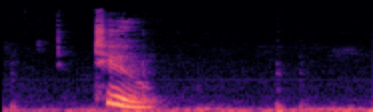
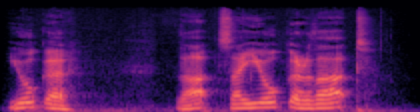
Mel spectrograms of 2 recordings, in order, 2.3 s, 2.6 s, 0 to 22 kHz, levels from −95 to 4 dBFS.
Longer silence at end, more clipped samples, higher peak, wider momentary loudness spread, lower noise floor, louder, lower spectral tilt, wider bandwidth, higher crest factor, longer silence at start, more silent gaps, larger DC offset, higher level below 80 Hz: second, 0 s vs 0.3 s; neither; about the same, -6 dBFS vs -8 dBFS; first, 24 LU vs 11 LU; second, -45 dBFS vs -55 dBFS; first, -22 LUFS vs -25 LUFS; about the same, -5.5 dB/octave vs -5.5 dB/octave; about the same, 16 kHz vs 16.5 kHz; about the same, 20 dB vs 18 dB; about the same, 0.05 s vs 0.05 s; neither; neither; first, -40 dBFS vs -52 dBFS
